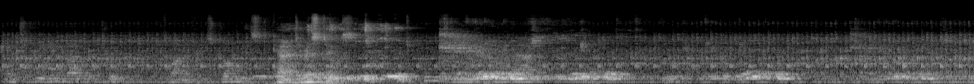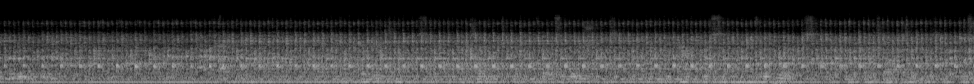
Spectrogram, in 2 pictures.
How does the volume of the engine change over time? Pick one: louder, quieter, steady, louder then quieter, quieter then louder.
louder.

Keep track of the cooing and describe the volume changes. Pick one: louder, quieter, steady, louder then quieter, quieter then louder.
quieter.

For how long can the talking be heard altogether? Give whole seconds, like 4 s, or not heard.
12 s.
